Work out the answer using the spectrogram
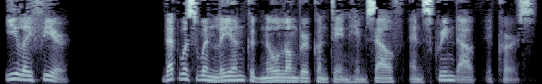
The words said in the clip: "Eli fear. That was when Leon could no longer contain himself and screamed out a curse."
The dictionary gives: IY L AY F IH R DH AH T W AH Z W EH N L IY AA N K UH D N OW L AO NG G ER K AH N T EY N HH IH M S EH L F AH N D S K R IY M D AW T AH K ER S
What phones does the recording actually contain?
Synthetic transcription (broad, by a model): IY L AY F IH R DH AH T W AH S W EH N L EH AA N K UH D N OW L AO NG G ER K AH N T EY N HH IH M S EH L F AH N D S K R IY M D AW T AH K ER S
